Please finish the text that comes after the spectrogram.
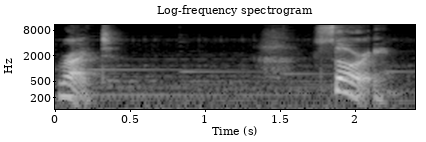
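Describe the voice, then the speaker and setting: A woman's voice: very slow, faint music behind. A woman playing a nervous, earnest, apologetic researcher in a naturalistic audio drama, stammering and repeating words. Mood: apologetic, concerned. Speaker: host of a listen-along show.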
